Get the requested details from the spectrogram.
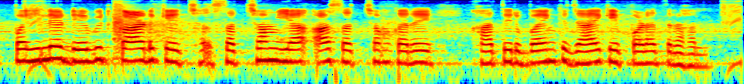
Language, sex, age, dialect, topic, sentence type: Bhojpuri, female, 25-30, Northern, banking, statement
